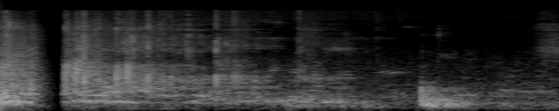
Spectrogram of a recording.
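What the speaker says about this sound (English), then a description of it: "can we once again have a huge round of applause for our dignitaries here on the DS, please." Audience at an education summit applauding dignitaries, a brief burst of crowd clapping that fades, then a voice begins speaking over the room.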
